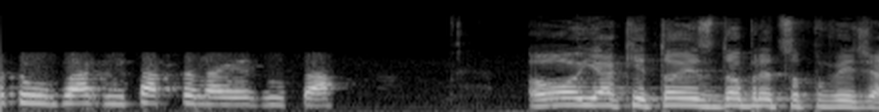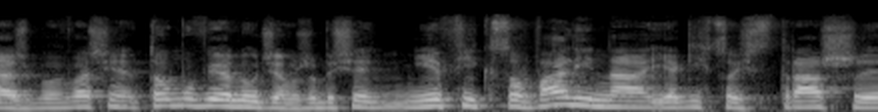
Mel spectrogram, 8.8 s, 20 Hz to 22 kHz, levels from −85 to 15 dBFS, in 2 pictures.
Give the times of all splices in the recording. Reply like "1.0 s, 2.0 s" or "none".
none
